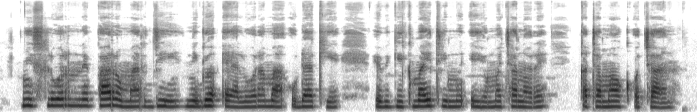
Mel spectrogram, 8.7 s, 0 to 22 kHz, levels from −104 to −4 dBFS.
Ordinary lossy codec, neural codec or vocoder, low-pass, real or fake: none; vocoder, 44.1 kHz, 128 mel bands every 512 samples, BigVGAN v2; none; fake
